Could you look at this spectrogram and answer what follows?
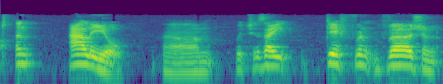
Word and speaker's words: allele: Therefore, the correct pronunciation is allele. I don't want to hear anyone saying it any different ways. The correct pronunciation is allele.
